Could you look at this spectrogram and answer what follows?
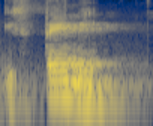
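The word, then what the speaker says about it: ἵστημι: está la palabra original y Note Cómo se pronuncia lo estoy resaltando aquí en azul istemi y fíjese todas las lo lo que traduce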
